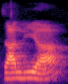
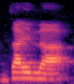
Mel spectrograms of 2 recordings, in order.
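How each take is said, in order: First: The word is said in its full written form. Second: The word is said in a reduced colloquial form. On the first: This is the written form not used in speech. "মুখে উচ্চারণ করার সময় আমরা বলি না" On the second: This is how people actually say it. "এরকম বলি"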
